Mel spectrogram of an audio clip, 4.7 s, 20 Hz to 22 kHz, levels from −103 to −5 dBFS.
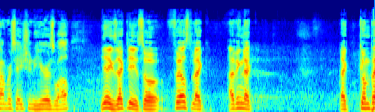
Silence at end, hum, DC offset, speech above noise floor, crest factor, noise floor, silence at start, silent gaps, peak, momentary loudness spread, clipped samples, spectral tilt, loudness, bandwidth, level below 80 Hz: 0 s; none; under 0.1%; 33 dB; 18 dB; -57 dBFS; 0 s; none; -6 dBFS; 11 LU; under 0.1%; -4.5 dB/octave; -25 LUFS; 15 kHz; -68 dBFS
